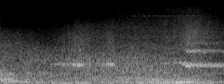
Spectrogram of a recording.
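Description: A car pulls up outside: a steady, fairly loud rumble of engine and tire noise runs throughout, with a faint squeal of tires, and no voices.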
